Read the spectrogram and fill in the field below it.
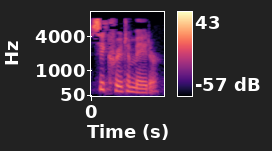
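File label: "secretomotor", English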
